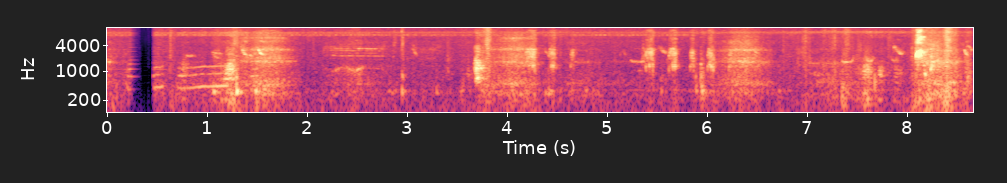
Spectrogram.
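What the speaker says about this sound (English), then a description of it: "There's a barred rock hiding underneath the quail cage along with a Muscovy duck nesting" Caged farm birds including quail, a barred rock chicken and a Muscovy duck, giving scattered clucks and short calls at irregular intervals, fairly close, with a louder squawk near the end over a quiet barn background.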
